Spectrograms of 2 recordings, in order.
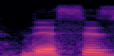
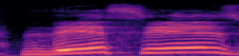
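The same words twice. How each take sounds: First: The voice sounds held back, without resonance. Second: The voice sounds buzzy and resonant in the face. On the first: The speaker calls it wrong. "this is not resonant" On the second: The speaker calls it right. "this is resonant"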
